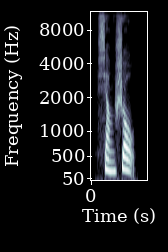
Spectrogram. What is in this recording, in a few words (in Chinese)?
"享受", Chinese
